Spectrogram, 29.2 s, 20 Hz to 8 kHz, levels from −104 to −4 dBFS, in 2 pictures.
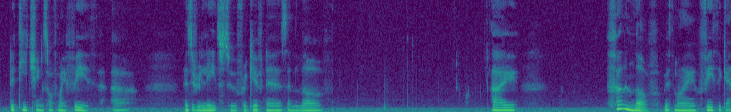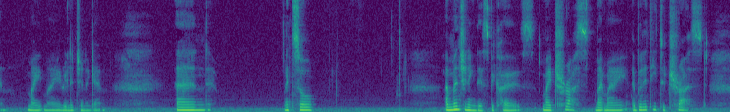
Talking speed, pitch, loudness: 80 wpm, 170 Hz, -37 LUFS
